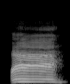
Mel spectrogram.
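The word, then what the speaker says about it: تاء: আলিফ জি বা জি তা আরেকটু লম্বা করেন তা জি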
